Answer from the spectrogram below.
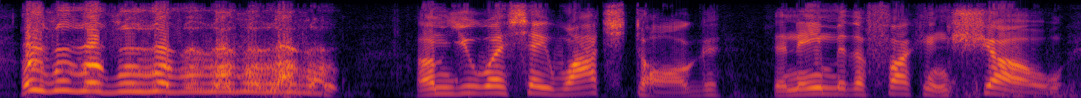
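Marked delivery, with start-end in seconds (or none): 0.1-3.6 slow, loud, drawn-out proud announcement; mock self-important watchdog; mock tough host. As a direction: puff it up like a big tough anchor. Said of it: "He goes from".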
